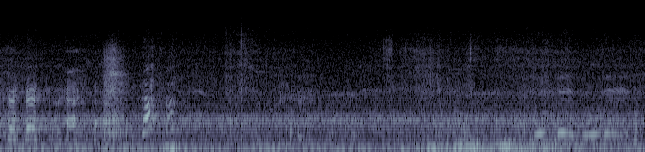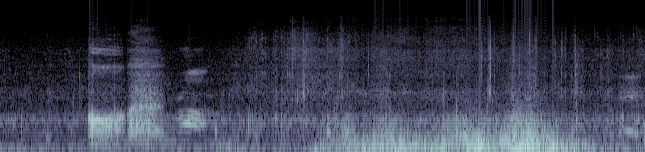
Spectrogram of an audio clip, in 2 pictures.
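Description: Outdoor noise on a handheld camera microphone, with a short burst of voices about seven seconds in and a low rumble building near the end as the camera is swung about.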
